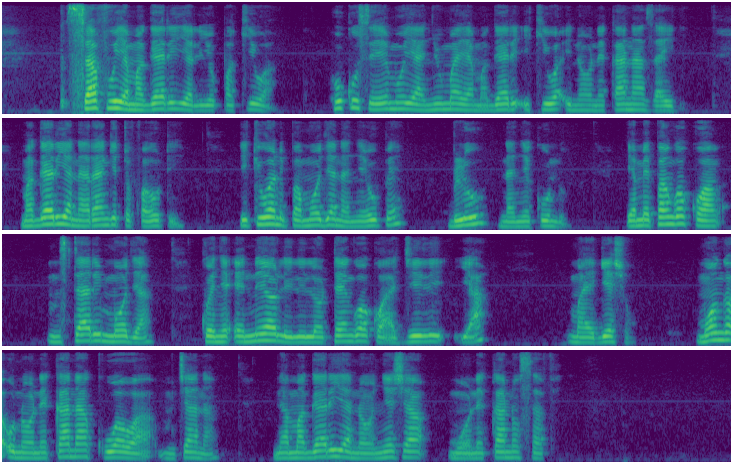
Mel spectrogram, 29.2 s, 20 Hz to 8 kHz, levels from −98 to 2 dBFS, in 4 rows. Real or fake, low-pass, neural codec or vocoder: real; 7.2 kHz; none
